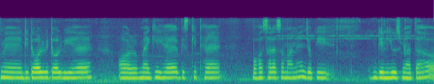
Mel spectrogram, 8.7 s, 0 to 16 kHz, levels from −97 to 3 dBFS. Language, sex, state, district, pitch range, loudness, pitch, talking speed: Hindi, female, Bihar, Muzaffarpur, 195-205 Hz, -17 LUFS, 200 Hz, 160 wpm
